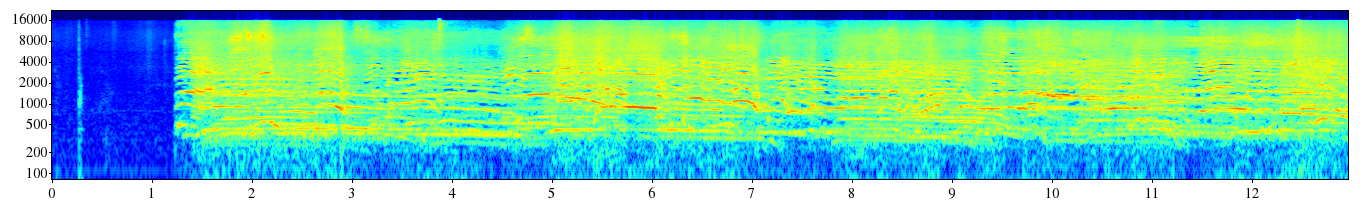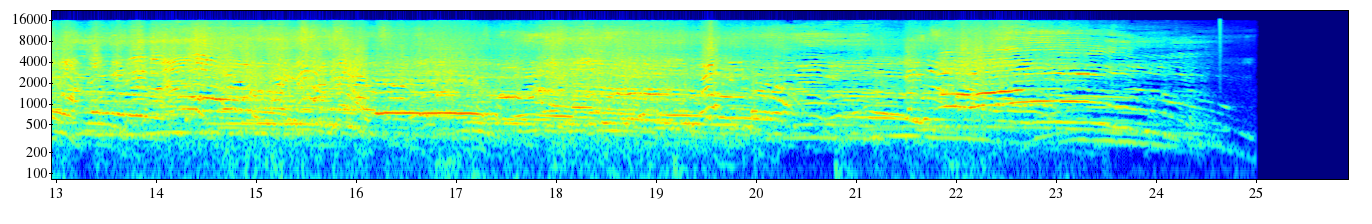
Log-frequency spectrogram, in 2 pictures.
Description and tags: Group of people enthusiastically booing.
angry-audience, angry-mob, boo, booing, boos, mad-crowd, screaming, yelling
